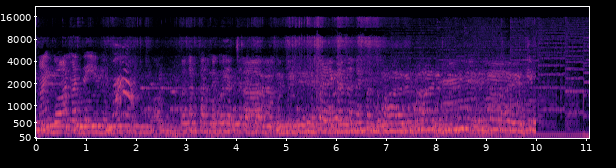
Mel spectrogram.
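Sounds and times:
background music: 0:00.0 - 0:11.0.

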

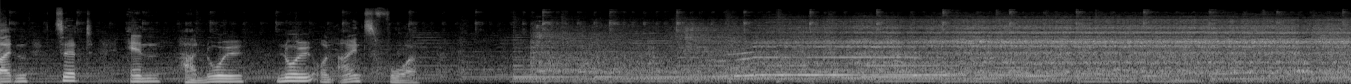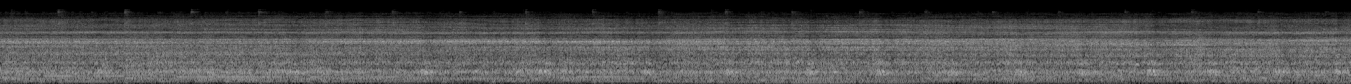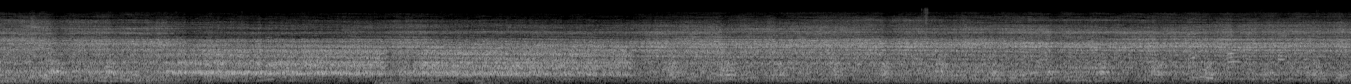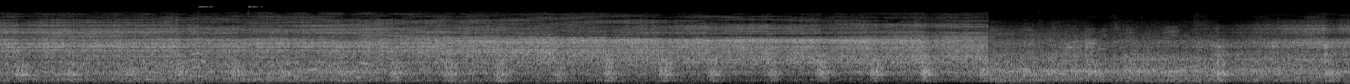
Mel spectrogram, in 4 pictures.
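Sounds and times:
model steam locomotive hissing: 0:00.0 - 0:54.0.

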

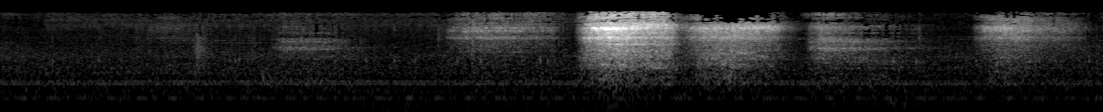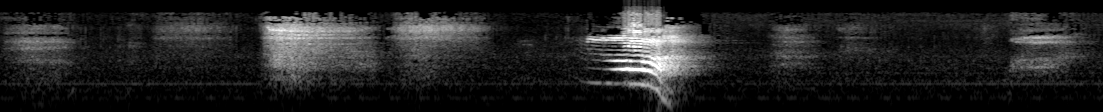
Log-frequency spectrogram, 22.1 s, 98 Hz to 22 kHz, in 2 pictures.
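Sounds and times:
steady low hum: 0:00.0 - 0:22.0
man breathing hard: 0:02.7 - 0:03.7, 0:04.5 - 0:11.9, 0:12.5 - 0:16.0, 0:21.1 - 0:22.0.

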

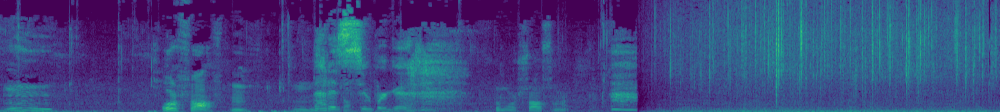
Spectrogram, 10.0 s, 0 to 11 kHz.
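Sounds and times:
fire crackling: 0:06.4 - 0:10.0
steady low rumble: 0:06.4 - 0:10.0.

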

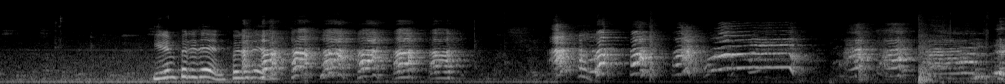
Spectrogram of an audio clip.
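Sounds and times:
people laughing: 0:02.4 - 0:04.8, 0:05.4 - 0:10.0.

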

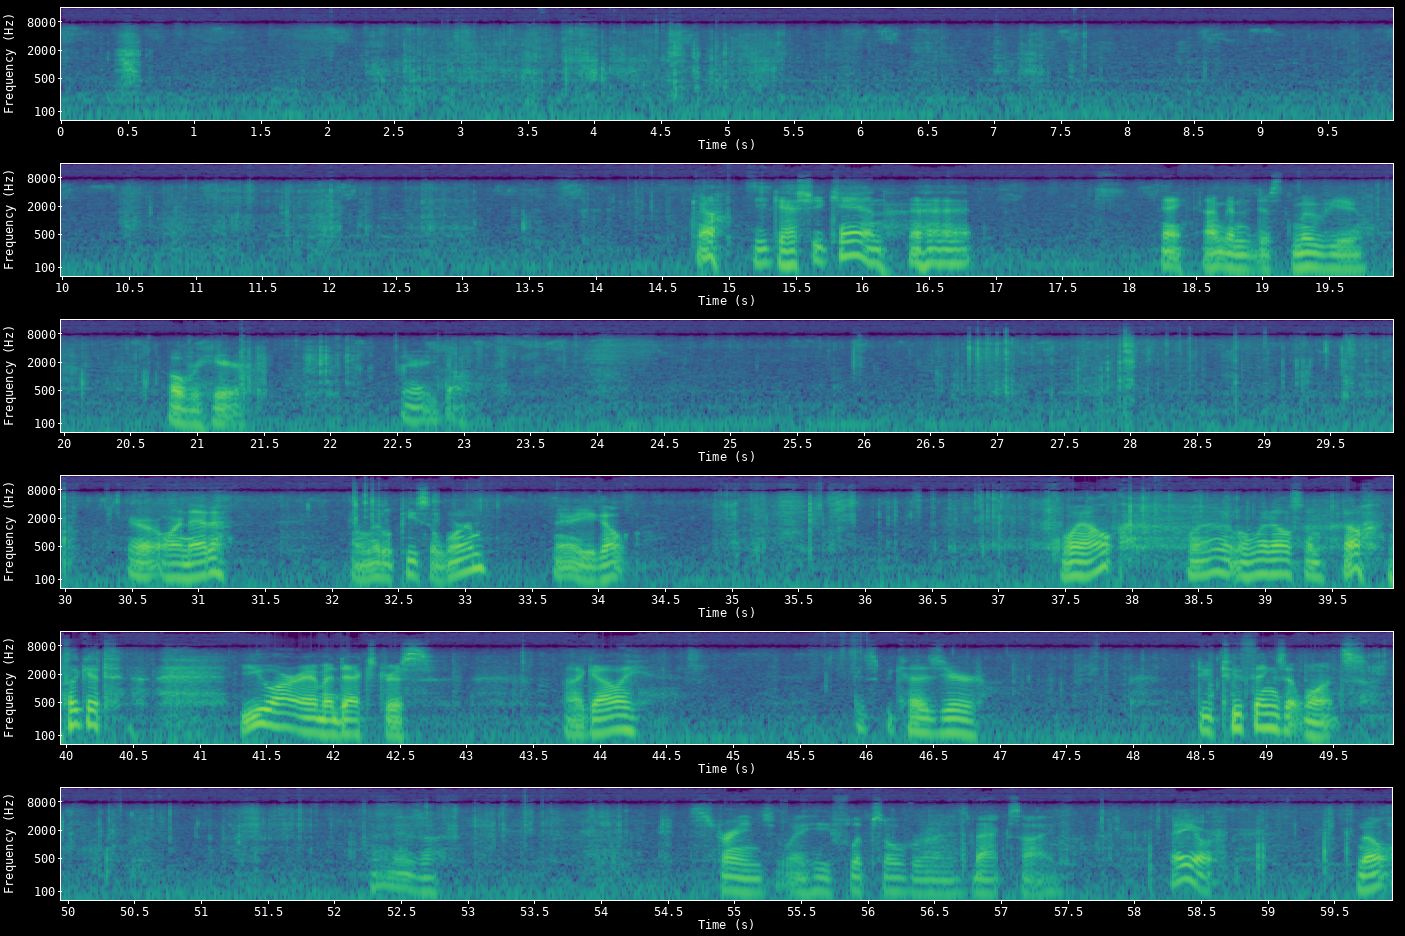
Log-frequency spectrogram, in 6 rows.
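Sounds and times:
scratching and rustling on soil: 0:00.0 - 0:59.9.

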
